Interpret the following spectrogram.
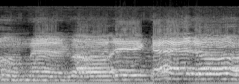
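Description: Several men chanting a drawn-out devotional refrain together into a microphone, holding long wavering notes, with a brief break about one and a half seconds in.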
